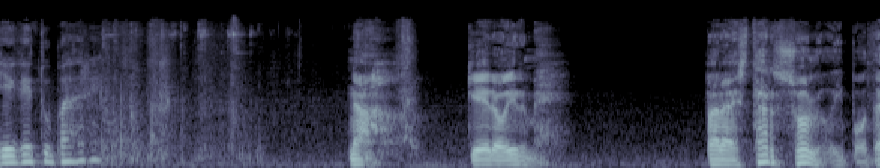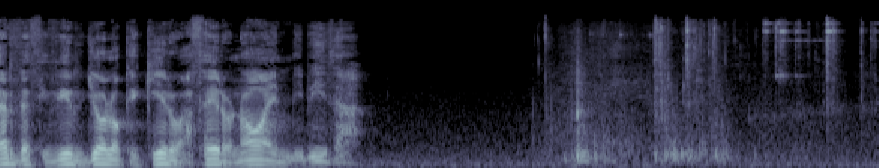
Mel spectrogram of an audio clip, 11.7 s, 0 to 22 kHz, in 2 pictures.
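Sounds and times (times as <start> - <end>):
speech: 0.0 - 1.1, 2.3 - 3.8, 4.7 - 8.3
bunch of keys jangling as they are handed over: 0.8 - 2.1, 10.0 - 11.7.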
